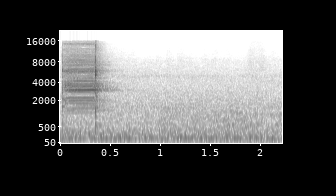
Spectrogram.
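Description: Electric doorbell buzzer beside a room door, pressed once: a short, harsh buzz of about a third of a second right at the start. A low steady hum continues underneath.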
